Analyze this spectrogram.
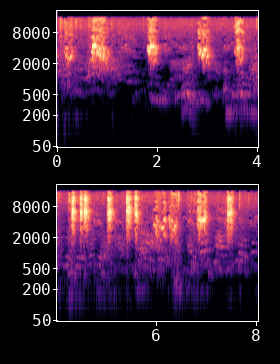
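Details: Lovebirds sending out a steady series of short, sharp, piercing chirps, spaced roughly half a second apart, some doubled, in a fairly quiet room.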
